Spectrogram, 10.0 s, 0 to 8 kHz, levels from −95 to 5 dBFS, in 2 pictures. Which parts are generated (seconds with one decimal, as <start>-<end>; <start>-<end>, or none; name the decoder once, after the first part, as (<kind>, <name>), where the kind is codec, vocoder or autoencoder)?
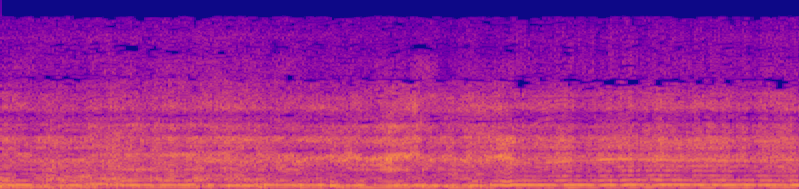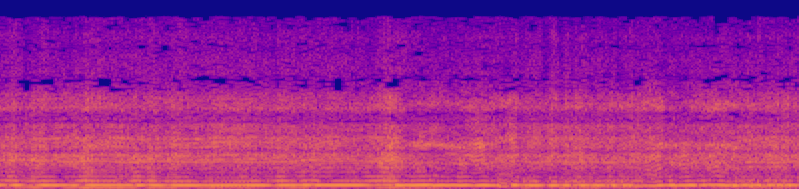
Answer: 0.0-3.2 (codec, SNAC); 7.5-8.2; 9.0-9.6

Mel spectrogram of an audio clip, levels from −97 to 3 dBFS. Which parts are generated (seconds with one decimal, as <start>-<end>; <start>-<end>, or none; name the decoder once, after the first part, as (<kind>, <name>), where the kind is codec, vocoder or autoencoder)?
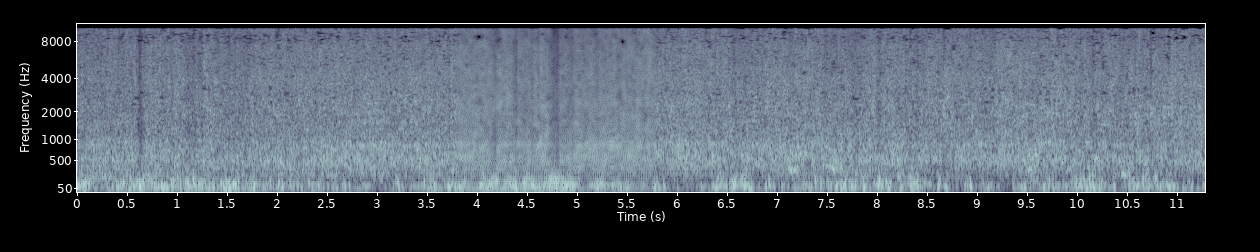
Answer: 3.8-5.8 (vocoder, Vocos)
